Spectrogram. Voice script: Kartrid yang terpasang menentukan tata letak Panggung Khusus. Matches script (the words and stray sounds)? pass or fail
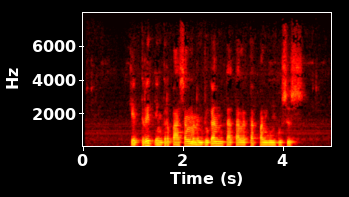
pass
